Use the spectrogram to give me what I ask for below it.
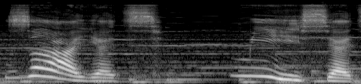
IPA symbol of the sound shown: ц’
